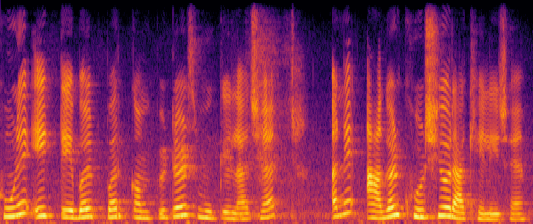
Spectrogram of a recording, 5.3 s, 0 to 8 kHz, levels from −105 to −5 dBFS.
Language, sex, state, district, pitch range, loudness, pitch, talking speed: Gujarati, female, Gujarat, Valsad, 230-310 Hz, -16 LUFS, 275 Hz, 135 wpm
